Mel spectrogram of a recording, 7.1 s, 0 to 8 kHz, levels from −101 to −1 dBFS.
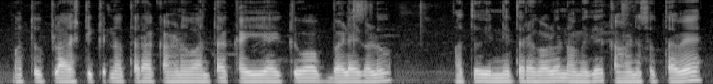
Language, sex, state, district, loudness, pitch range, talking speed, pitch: Kannada, male, Karnataka, Chamarajanagar, -25 LUFS, 110-120 Hz, 110 wpm, 115 Hz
